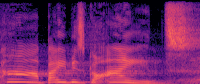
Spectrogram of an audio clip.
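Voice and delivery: high, drawn-out mock cry; gleeful punchline. Comic delivers his only punchline, high mock-gleeful cry. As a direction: sing out the punchline high, stretching each word. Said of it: "all I've got is".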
